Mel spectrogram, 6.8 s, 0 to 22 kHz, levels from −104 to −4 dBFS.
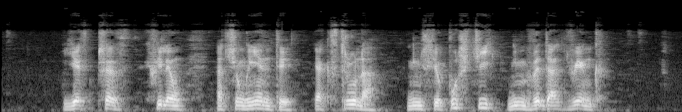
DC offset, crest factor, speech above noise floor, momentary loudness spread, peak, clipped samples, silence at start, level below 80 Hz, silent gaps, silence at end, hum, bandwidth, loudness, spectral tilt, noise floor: under 0.1%; 18 dB; 48 dB; 9 LU; 0 dBFS; under 0.1%; 0.65 s; -50 dBFS; none; 0.75 s; none; 9.4 kHz; -17 LUFS; -4.5 dB/octave; -65 dBFS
